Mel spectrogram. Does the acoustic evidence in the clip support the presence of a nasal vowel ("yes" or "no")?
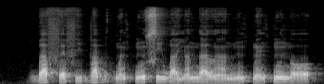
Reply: yes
